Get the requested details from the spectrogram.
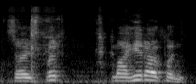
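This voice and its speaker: A man's voice: on the high side, moderate pace, darkish tone, slight background noise. A man from New Zealand with a New Zealand accent, chatting casually on a livestream over lunch, rambling with fillers and restarts. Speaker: livestream host. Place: indoors at a lunch table in the Philippines.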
